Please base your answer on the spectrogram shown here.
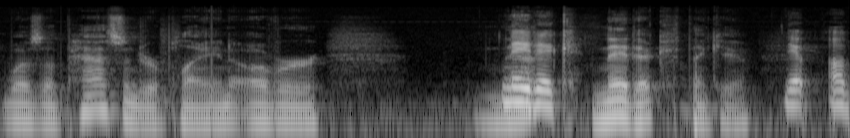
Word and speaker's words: Natick: but you're you're saying nadine that's right no name natick but it's not no the t is not so harsh yeah that's it that's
